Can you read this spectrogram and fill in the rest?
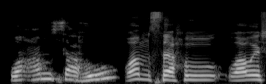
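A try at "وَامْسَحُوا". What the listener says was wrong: ওয়ামসাহু। ওয়াও এসে মিমকে ধরবে। ওয়াও এসে মিমকে ধরবে। ওয়ামসাহু।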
